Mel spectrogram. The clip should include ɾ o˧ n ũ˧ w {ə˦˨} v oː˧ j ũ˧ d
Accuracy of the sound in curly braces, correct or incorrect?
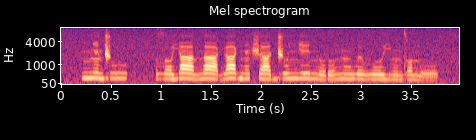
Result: correct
